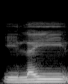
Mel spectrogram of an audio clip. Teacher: الی، لی یالین ہے، یا ساکن سے پہلے زبر ہے، اس لیے ادھے الف کی مقدار کے برابر کھینچ کر پڑھیں گے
